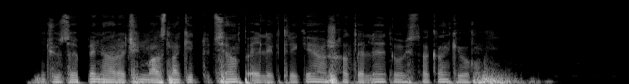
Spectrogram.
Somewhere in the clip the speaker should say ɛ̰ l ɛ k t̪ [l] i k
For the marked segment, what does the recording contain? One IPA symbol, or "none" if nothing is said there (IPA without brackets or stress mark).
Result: ɾ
